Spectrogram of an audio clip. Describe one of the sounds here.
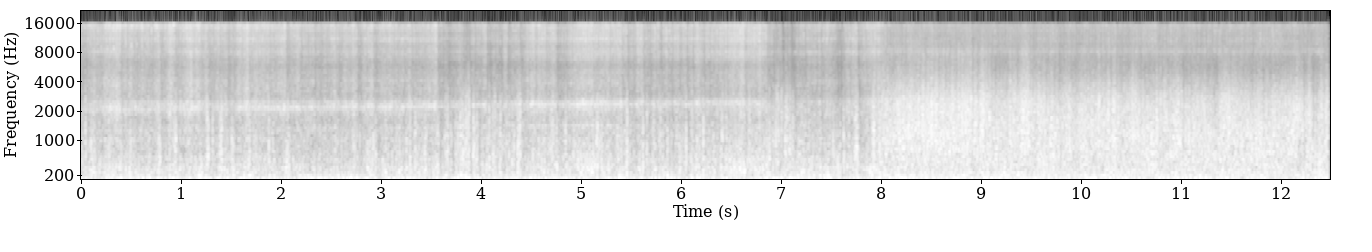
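Wind buffets loudly against a moving motorcycle rider.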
